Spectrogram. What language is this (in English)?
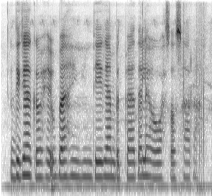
Somali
